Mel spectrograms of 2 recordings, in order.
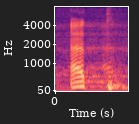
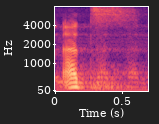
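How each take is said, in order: First: It ends in a plain, clean t stop. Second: It ends in a t with a hissing release. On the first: The speaker calls it right. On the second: The speaker calls it wrong.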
